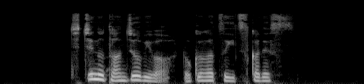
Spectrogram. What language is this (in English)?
Japanese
